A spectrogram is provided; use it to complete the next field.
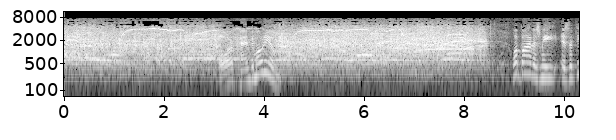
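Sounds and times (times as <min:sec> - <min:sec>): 
canned audience applause: 0:00.0 - 0:08.5
whistles: 0:01.0 - 0:04.0, 0:04.6 - 0:07.0
speech: 0:03.4 - 0:04.5, 0:09.0 - 0:10.2.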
